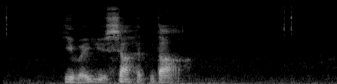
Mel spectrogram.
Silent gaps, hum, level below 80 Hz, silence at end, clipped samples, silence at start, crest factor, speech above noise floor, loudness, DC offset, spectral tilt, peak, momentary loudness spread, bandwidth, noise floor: none; none; -52 dBFS; 1.1 s; under 0.1%; 0.65 s; 22 dB; 30 dB; -27 LUFS; under 0.1%; -4 dB/octave; -10 dBFS; 25 LU; 16.5 kHz; -57 dBFS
